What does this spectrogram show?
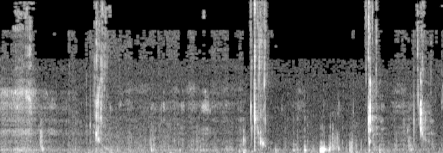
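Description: Close-miked chewing of a mouthful of A&W Teen Burger: soft wet mouth sounds with scattered smacks and clicks, a few sharper ones in the second half.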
